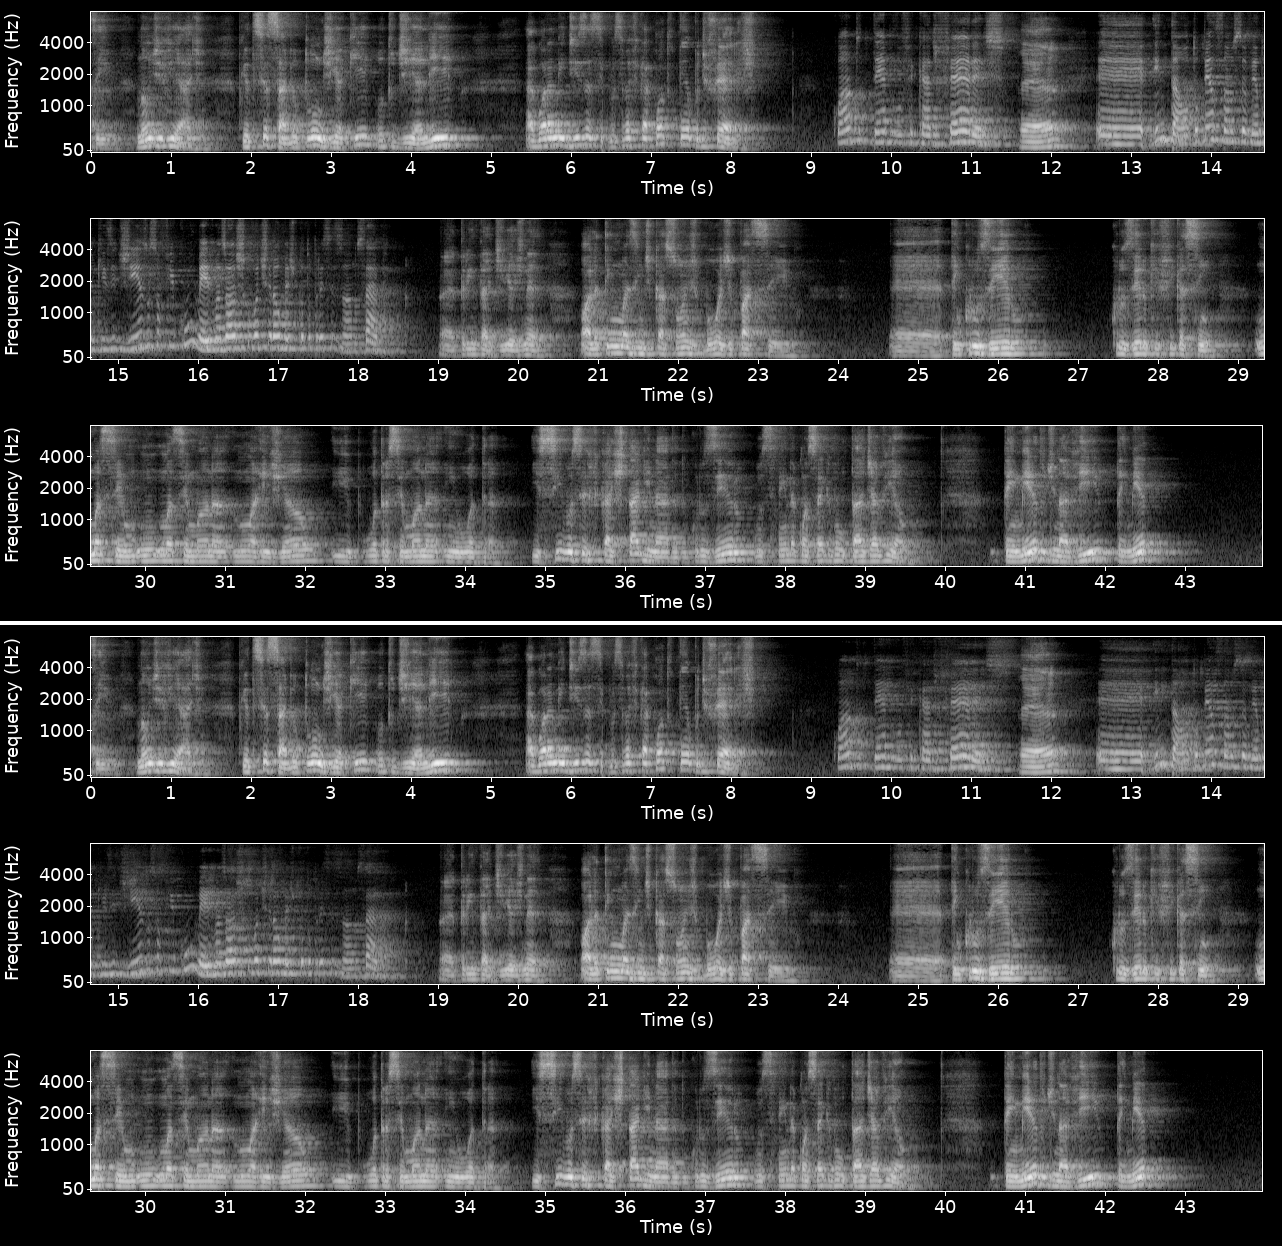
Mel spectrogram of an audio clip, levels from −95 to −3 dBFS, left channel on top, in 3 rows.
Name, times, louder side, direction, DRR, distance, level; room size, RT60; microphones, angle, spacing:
voice 1, 0.0-4.6 5.4-8.3 11.6-12.2 19.0-23.5 24.6-26.4 27.4-28.7 29.2-34.4 34.8-39.6 40.1-40.4 40.7-42.5, equal, 10° right, 6 dB, 1.5 m, -25 dB
voice 2, 0.5-1.1 9.3-11.4 12.6-18.3, left 2 dB, 85° left, 7 dB, 4.0 m, -32 dB
29.5 x 19.0 x 9.0 m, 1.1 s
head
